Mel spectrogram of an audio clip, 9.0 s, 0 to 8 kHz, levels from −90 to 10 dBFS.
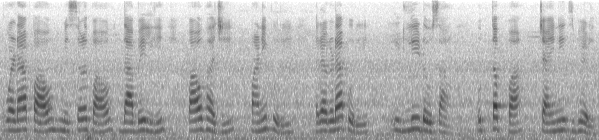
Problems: none marked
